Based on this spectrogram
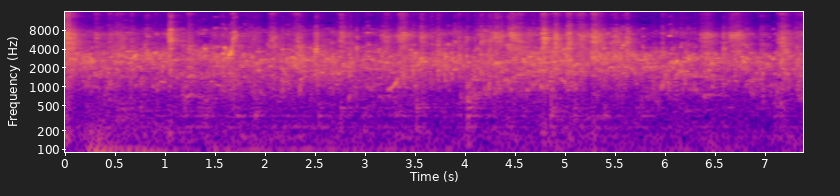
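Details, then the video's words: Continuous high chattering of domestic budgerigars, a busy mix of scratchy squawks and short chirps from several birds, steady in loudness with occasional sharper notes. "O Som dos Periquitos"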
